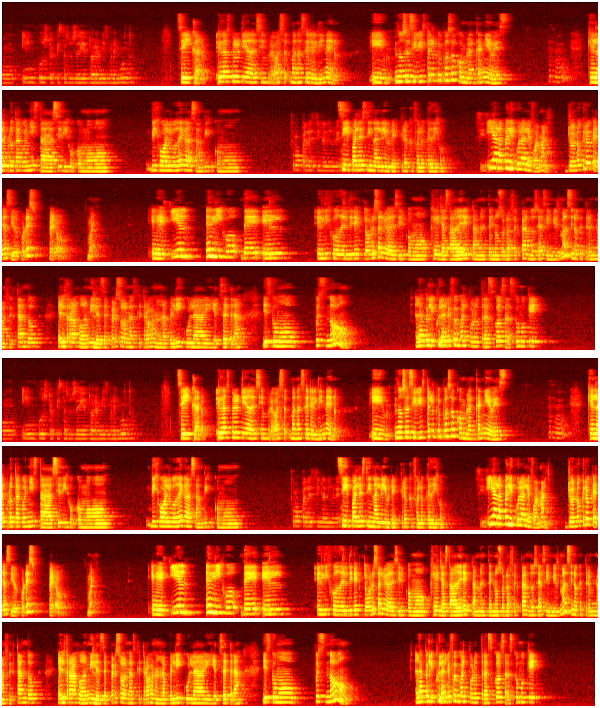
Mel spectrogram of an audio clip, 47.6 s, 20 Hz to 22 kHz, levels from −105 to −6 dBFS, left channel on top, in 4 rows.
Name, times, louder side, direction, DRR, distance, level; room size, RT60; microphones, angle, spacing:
voice 1, 0.0-2.7 8.7-9.0 10.9-11.3 11.9-12.1 17.7-19.0 21.4-21.9 27.2-27.7, right 1 dB, 10° right, 1 dB, 0.8 m, -45 dB
voice 2, 3.2-4.0 4.3-6.7 7.4-10.0 11.7-14.1 14.8-16.7 18.7-20.8 21.6-22.9 23.2-24.5 24.8-25.1 25.5-25.7 26.8-27.6 27.9-29.5 30.1-41.6 42.0-42.7 44.0-46.4, right 3 dB, 35° right, 7 dB, 0.5 m, -27 dB
5.0 x 3.0 x 2.9 m, 0.64 s
head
